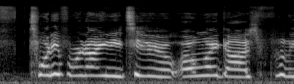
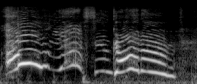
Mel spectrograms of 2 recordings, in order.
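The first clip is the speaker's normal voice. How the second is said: high, loud cheer; thrilled shout of joy; 1 excited cheer; 13 semitones higher, 6 dB louder, slower than usual. Real, not acted. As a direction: celebrate the catch. Partner catches the Dragonite.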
